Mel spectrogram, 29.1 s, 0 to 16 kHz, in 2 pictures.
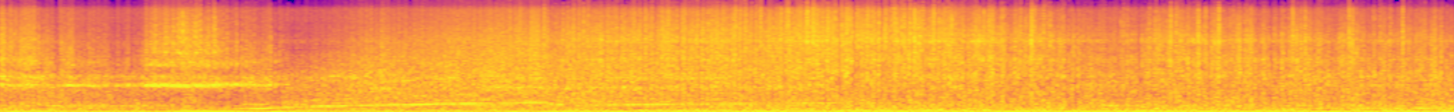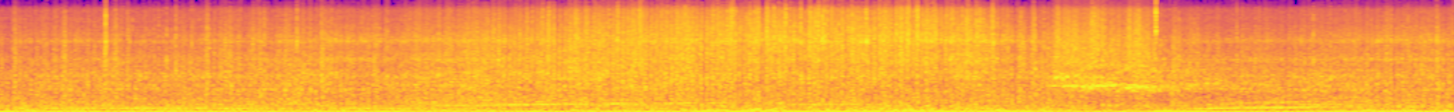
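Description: Nissan GT-R (R35) twin-turbo V6 heard from inside the cabin on a track lap, very loud. The revs climb four times as it accelerates through the gears, with a long stretch at steady revs in the middle.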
